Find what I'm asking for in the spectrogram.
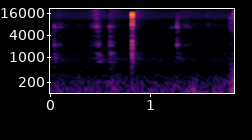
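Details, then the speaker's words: Mopar with ECU no-spark problem: faint, sparse sharp ticks in a quiet room as the distributor coil lead, key in run, is touched to ground near a gapped spark plug; spark present, ignition firing. "I don't know if you can see it but it is sparking I mean I can hear it I don't know if you can see it in the camera or not but it's there"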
